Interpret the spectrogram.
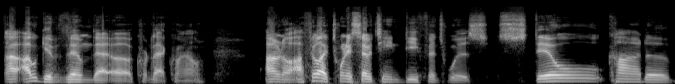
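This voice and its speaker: A man's voice: mid-range voice, moderate pace, bright, forceful tone, clean tone, no echo. Blunt, profane young man on a live stream. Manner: blunt, swears freely, rambling. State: sneezing, stuffy. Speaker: fan channel host. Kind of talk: casual live-stream chat.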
